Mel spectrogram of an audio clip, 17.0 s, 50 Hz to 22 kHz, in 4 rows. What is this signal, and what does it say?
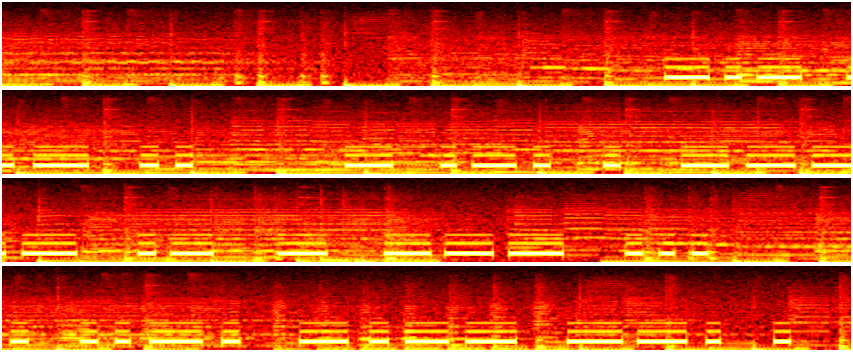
Morse code (Greek alphabet), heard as a keyed tone, hand-sent with a straight key, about 14 wpm, 470 Hz. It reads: ΚΑΙ ΤΡΕΧΑΤΟΣ ΕΦΥΓΕ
